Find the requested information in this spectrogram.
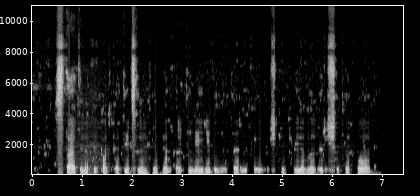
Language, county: Lithuanian, Utena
